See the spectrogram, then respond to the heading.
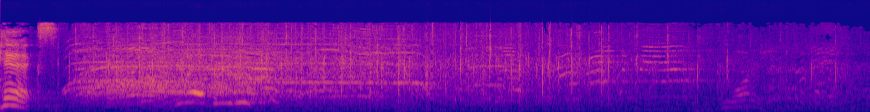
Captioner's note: applause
